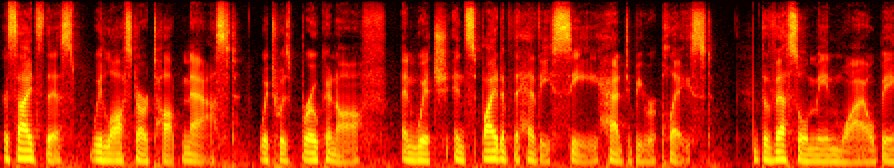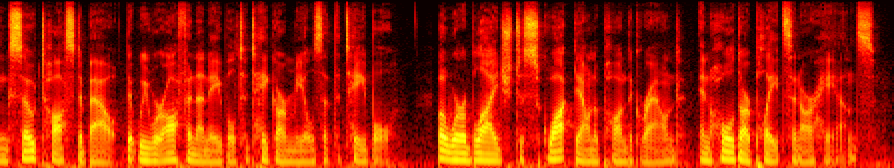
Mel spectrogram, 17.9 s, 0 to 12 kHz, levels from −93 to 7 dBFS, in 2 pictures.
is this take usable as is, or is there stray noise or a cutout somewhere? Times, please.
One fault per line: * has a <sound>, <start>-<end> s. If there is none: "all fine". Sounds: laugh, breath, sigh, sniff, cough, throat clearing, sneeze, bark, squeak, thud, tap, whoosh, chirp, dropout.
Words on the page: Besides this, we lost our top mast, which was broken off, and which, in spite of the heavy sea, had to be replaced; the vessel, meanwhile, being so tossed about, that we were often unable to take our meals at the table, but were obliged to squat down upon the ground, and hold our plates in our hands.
all fine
